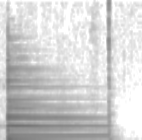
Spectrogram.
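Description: A single guitar note rings on the open G string, plucked cleanly, sustaining with a slow fade before being damped, alone with no talking.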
